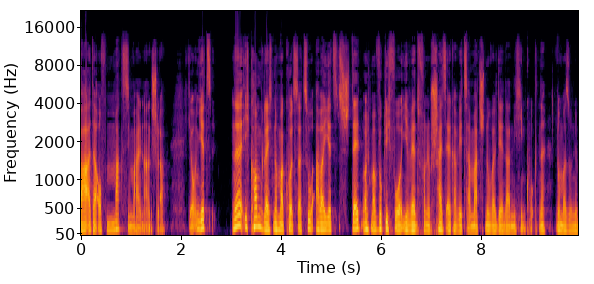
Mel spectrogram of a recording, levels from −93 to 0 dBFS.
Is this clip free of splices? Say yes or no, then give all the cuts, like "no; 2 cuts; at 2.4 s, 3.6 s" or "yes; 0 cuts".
yes; 0 cuts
